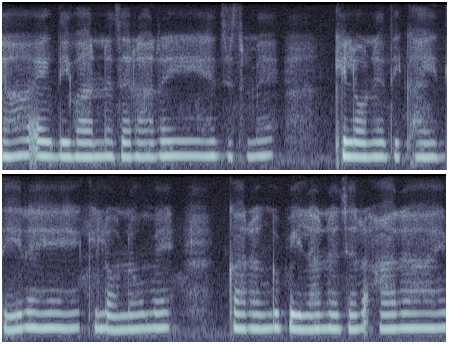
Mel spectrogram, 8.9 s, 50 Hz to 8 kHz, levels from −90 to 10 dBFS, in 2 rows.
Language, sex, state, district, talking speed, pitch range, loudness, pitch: Hindi, female, Chhattisgarh, Kabirdham, 150 wpm, 210-220 Hz, -18 LUFS, 215 Hz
